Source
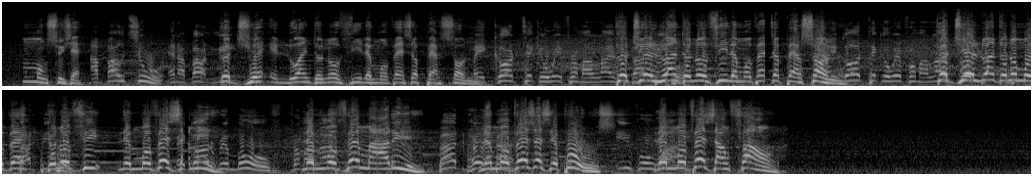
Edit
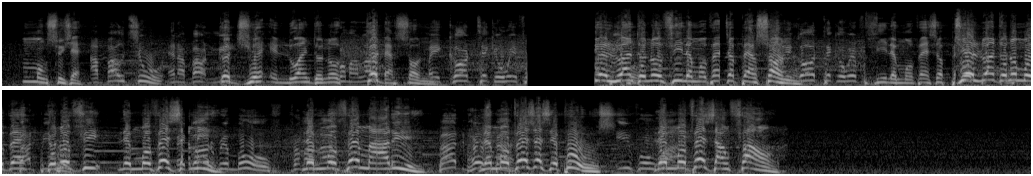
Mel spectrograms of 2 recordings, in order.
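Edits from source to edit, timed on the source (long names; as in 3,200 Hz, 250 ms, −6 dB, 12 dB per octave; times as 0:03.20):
0:03.38–0:04.28: swap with 0:09.08–0:09.53
0:05.70–0:06.38: silence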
